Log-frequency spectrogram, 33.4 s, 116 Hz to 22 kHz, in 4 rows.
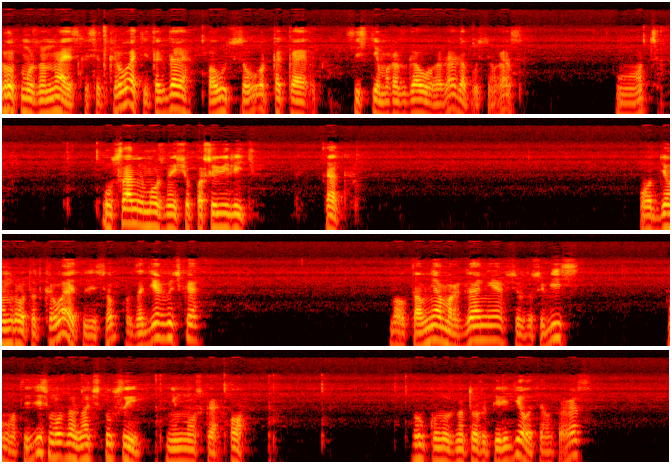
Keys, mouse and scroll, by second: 1.3-2.5 middle drag, 2.8 r, 6.5-8.0 middle drag, 9.2 middle click, 12.8-26.1 drag, 28.4 middle click, 30.0 click, 31.4-33.3 drag.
